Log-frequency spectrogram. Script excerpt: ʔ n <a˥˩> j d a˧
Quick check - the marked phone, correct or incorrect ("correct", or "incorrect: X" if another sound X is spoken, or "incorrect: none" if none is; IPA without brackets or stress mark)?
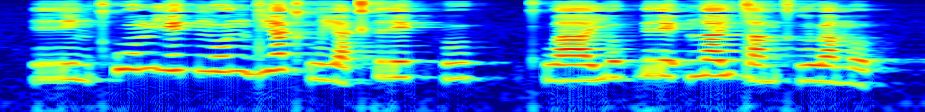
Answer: correct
